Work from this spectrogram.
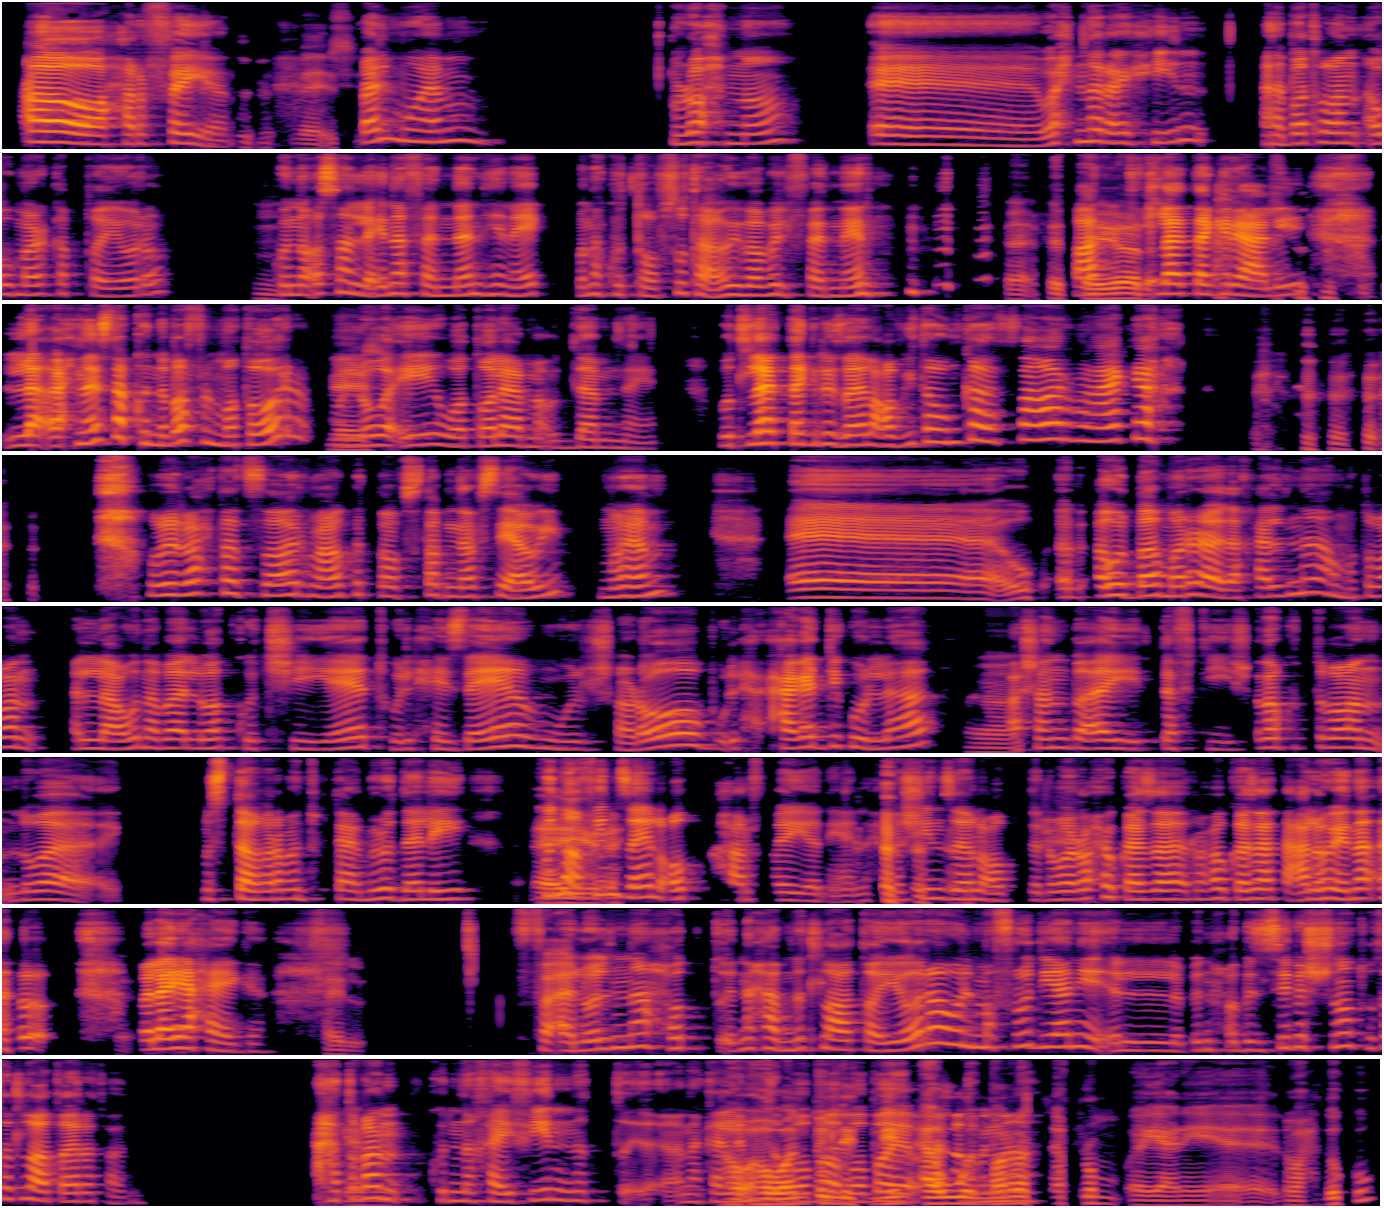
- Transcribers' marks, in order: chuckle; chuckle; laugh; put-on voice: "وممكن أتصوّر معاك ي"; laugh; chuckle; laugh; chuckle; tapping
- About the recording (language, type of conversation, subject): Arabic, podcast, إيه المواقف المضحكة اللي حصلتلك وإنت في رحلة جوه البلد؟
